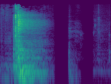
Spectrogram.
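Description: A single heavy slam-like impact that dies away over about half a second.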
